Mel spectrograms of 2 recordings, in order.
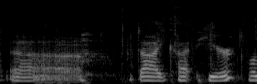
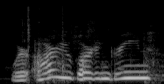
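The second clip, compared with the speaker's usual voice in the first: higher, louder sing-song call to a hidden ink pad; playful calling out; 6 semitones higher, 9 dB louder than usual. Pretend. Crafter calling to a lost ink pad, playfully raised call. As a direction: coax the ink pad out of hiding, teasing.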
